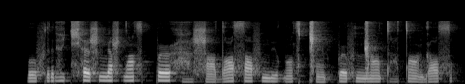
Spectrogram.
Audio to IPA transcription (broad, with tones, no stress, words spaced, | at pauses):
ʊ˨frɛ̤˦t͡ɕʰɛ˦ʂ ŋɛ˦ʂdˤɛ̃˦sˤpːə˞˦ ha̤˨ ʂa˨dˤɛ˦ sˤɛ˦fŋy˧ ɡʷã˧sˤǁɛ̃˨pːə˞˦fŋ͡ǁõ˦ tˤo̤˧tˤɛ̃˦˨ ɡə˞˦sˤ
